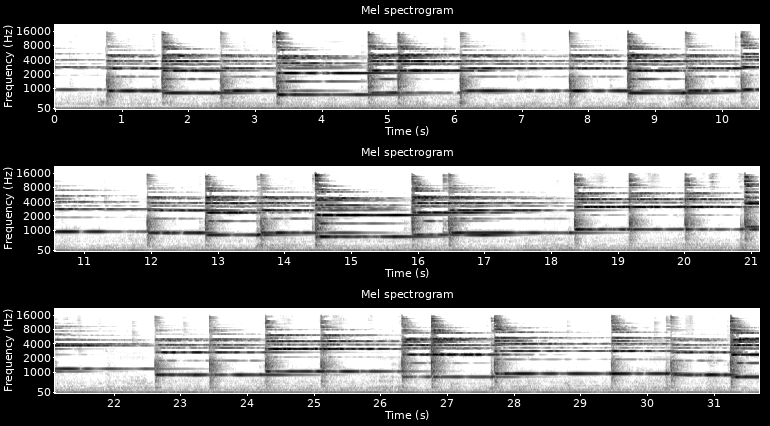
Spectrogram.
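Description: Solo handbell player ringing a slow melody on a set of brass handbells, two bells at a time. Each note is struck with a bright, shimmering ring and stops short before the next, about one to two notes a second.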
